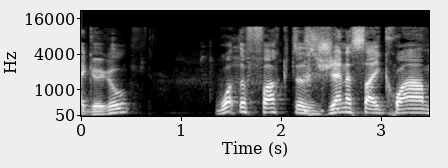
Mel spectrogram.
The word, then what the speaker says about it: je ne sais quoi: How do you say, je ne sais quoi? – Yeah, there it is.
